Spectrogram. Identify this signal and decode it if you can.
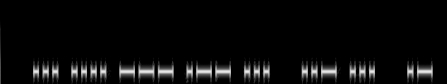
Morse code, heard as a keyed tone, about 25 wpm, 600 Hz. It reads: SHOWS US A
